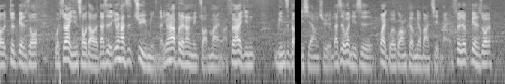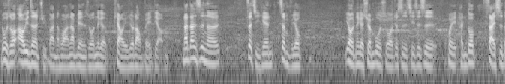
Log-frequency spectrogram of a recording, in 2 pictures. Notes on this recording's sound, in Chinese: 在台場現場收音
